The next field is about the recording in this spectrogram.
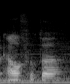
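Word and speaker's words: Elphaba: alabo was created by taking the fanatic pronunciation of the original Wizard of Alice author all Frank bomb's initials lfb which became alphaba so this movie definitely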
